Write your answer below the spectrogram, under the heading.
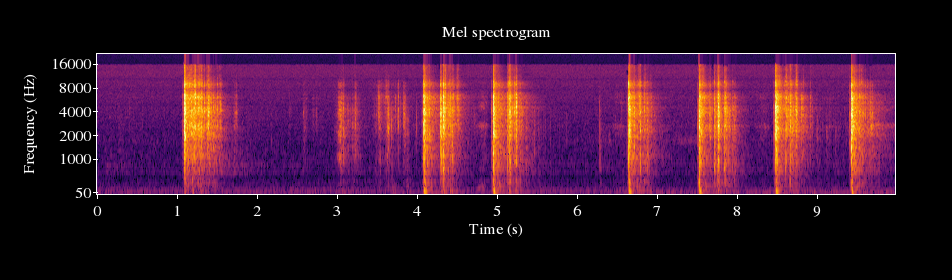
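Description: Plastic and sheet-metal casing of a DirecTV satellite receiver cracking under repeated blows as it is smashed. One sharp crack about a second in, a few light clicks, then six more blows roughly a second apart from about four seconds in.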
